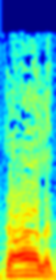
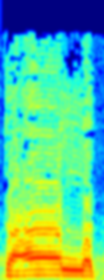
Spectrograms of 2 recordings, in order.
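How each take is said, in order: First: The L sound is single and short. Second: The L sound is doubled and held longer. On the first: "تعالت بدون تشديد" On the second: "بتشديد اللام"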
